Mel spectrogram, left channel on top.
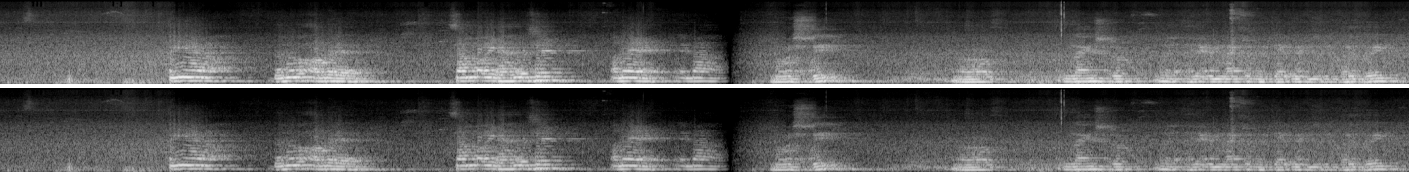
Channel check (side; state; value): right; quieter; 5.9 dB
